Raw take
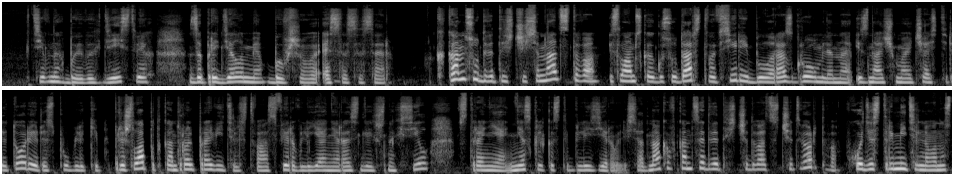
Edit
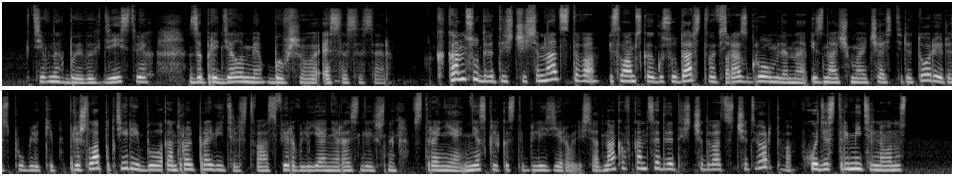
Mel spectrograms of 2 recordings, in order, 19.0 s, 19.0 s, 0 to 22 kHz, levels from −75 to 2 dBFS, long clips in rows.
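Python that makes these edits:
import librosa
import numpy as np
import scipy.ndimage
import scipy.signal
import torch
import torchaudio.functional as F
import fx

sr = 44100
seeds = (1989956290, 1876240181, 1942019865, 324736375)

y = fx.edit(x, sr, fx.fade_out_to(start_s=3.46, length_s=0.36, floor_db=-7.5),
    fx.move(start_s=7.24, length_s=0.45, to_s=11.1),
    fx.cut(start_s=13.47, length_s=0.45), tone=tone)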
